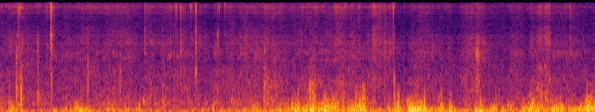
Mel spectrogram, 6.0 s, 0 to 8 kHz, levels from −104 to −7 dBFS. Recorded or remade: remade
